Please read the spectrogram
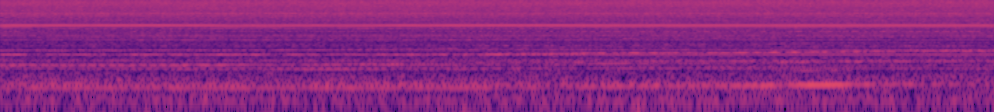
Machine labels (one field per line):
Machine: pump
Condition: normal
